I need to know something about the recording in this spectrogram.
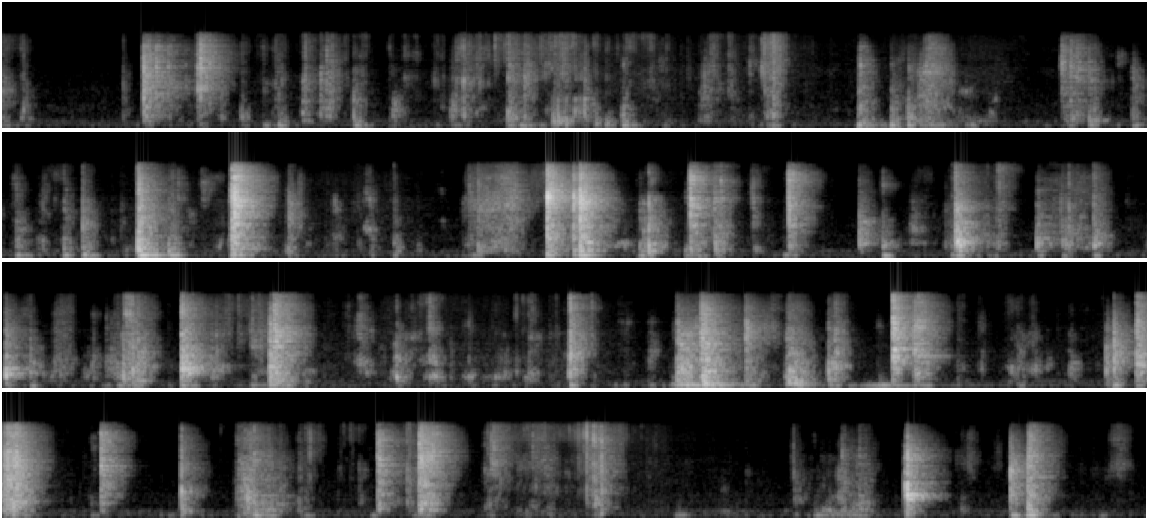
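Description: A metal hockey-card tin being handled and opened on a glass counter: irregular rustles, scrapes and knocks, with louder clusters in the middle and near the end.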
